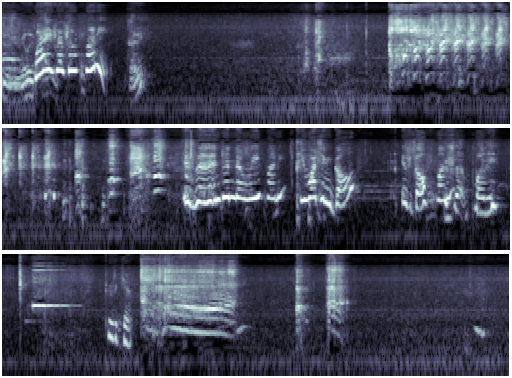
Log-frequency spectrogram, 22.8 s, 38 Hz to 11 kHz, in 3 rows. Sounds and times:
Laughter: 5.9s - 9.2s.

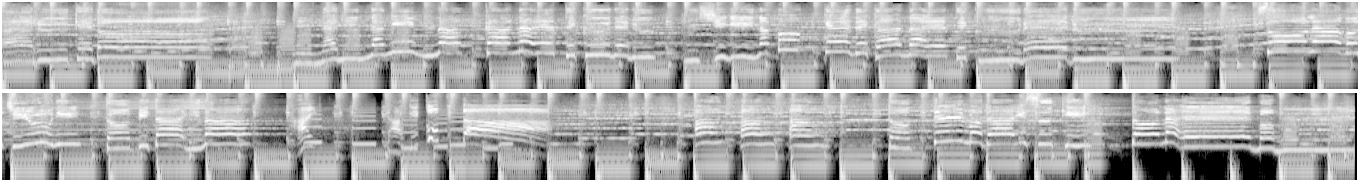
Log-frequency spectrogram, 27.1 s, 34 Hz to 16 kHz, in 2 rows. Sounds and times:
Child singing: 0.0s - 2.1s, 3.1s - 11.7s, 12.6s - 16.8s, 20.5s - 21.8s, 22.4s - 26.6s
Music: 0.0s - 27.1s.

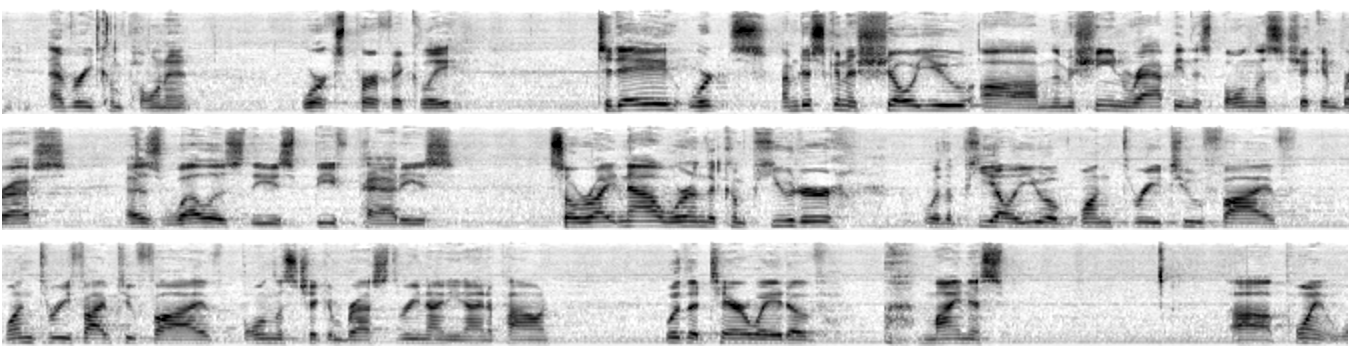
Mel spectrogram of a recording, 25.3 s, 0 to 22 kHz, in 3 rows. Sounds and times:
Speech: 0.0s - 1.2s, 1.9s - 3.0s, 3.7s - 20.3s, 21.0s - 23.2s, 24.5s - 25.2s.

